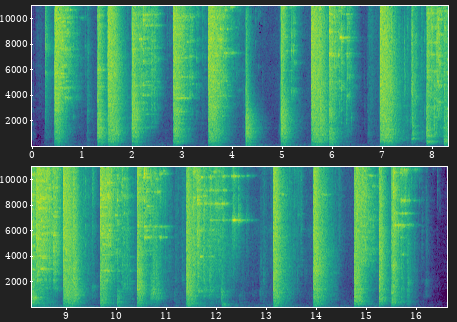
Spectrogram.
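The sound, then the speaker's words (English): Glass being smashed with baseball bats over and over, roughly twenty loud crashes in an irregular rhythm, each followed by a bright tinkling shatter as shards fall. No one speaks. “the sound you just heard was indeed glass breaking and people breaking it”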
